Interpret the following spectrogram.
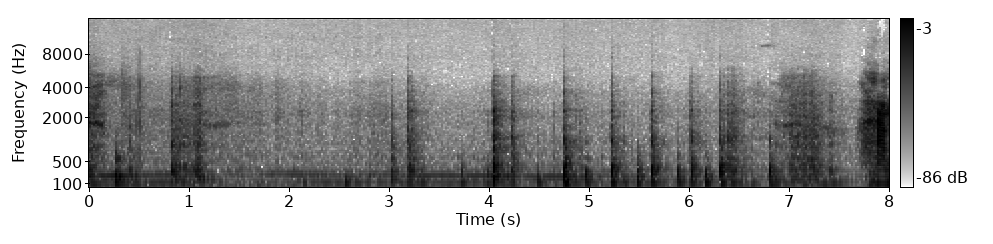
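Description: Hand-pushed wood chisel carving the notches of a piano's bass bridge, a run of short, irregular clicks and snaps as chips of wood are cut away, several a second, over a faint low hum.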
